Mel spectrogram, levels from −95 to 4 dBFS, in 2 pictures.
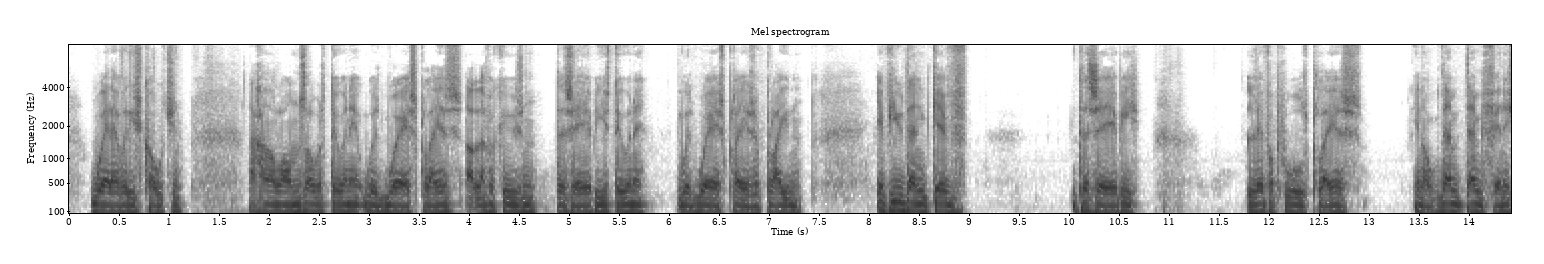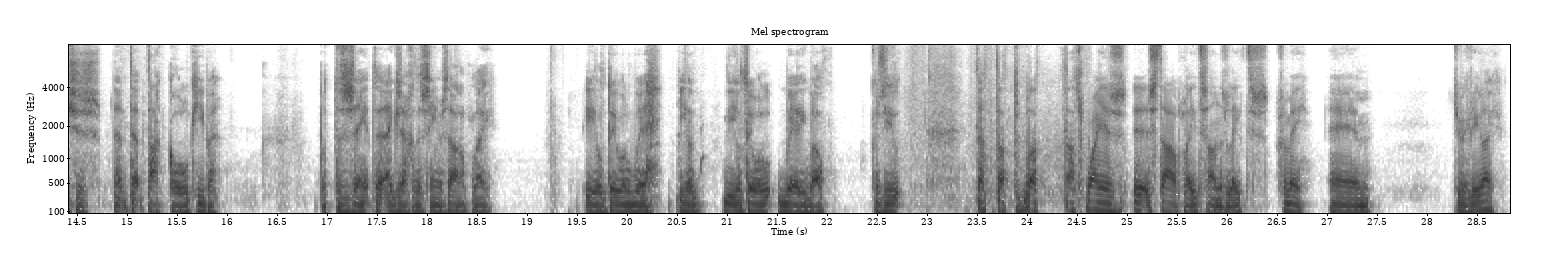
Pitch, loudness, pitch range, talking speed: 95 Hz, -23 LUFS, 90-95 Hz, 165 wpm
